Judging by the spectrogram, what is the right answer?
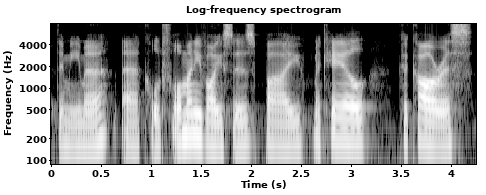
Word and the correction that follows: Karikis: I think I said it right. Did I? – Karikis. – Karikis. I said it again. – Mikhail Karikis. – Mikhail Karikis. We had this conversation just before recording and I still said it wrong, even after writing it down again. But hey ho. – Should do the phonetic. Oh. I've literally written K-A, the name Rick, and E-S.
